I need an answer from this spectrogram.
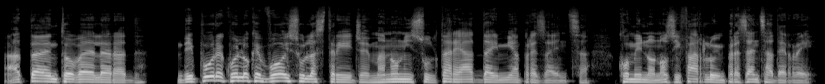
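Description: A stern, easily offended nobleman, as a male narrator puts him on. His voice goes up high and sharp, sounding like a hissed rebuke. The recording is close and dry. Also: moderate pace, dry recording, lightly acted. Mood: warning. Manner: sharp, hissing reproach.

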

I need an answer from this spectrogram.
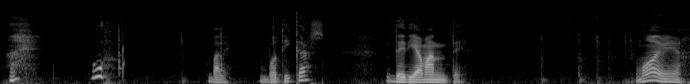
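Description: A man with a Spain Spanish accent commentates his game casually, swearing freely and yelping when things go wrong. His voice sits in an ordinary middle pitch. Faint keyboard clicks and low noise sit behind him. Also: sing-song, extremely slow. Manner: swears often, cries out in sudden yelps. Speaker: gaming youtuber.

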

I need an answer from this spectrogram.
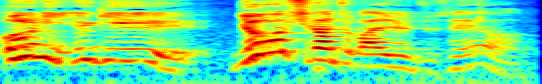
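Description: A man's voice: high-pitched, huge pitch swings, moderate pace. A man, chatting and laughing often while filming a food vlog on a phone in a small restaurant. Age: 40s. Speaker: vlogger. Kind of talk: casual food vlog chat. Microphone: handheld phone camera. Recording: echoey small room.

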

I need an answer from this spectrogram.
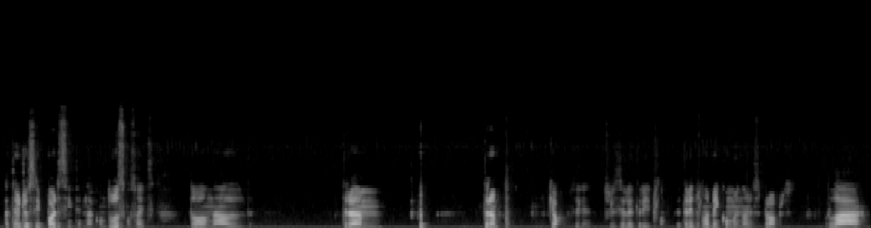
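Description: A man's voice: fairly low pitch, fairly even intonation, normal speed, bright, forceful tone, a little hiss or hum. A man giving a casual online language lesson, chatty and often repeating words with a questioning "né?". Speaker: language teacher.

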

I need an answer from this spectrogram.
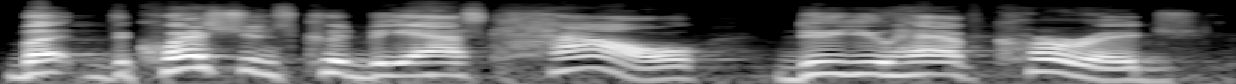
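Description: A man's voice: sits high, expressive, slow pace. A middle-aged man, an assistant pastor giving announcements and then preaching with growing emphasis in a church sanctuary. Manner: conversational, rising to emphatic preaching. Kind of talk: announcements and sermon. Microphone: pulpit mic, far camera.

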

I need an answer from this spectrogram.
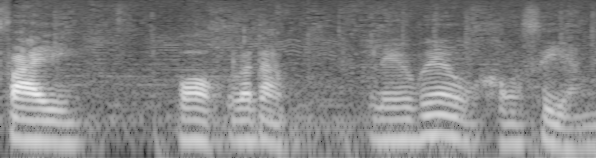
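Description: Over background music, a man walks through an audio product review, asking questions and supplying the answers himself. He speaks at a measured pace in a warm, medium-pitched voice.

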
